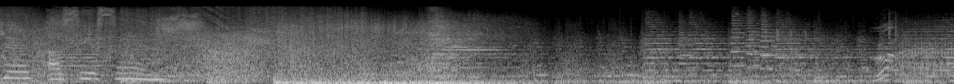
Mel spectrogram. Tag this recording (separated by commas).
Speech, Music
